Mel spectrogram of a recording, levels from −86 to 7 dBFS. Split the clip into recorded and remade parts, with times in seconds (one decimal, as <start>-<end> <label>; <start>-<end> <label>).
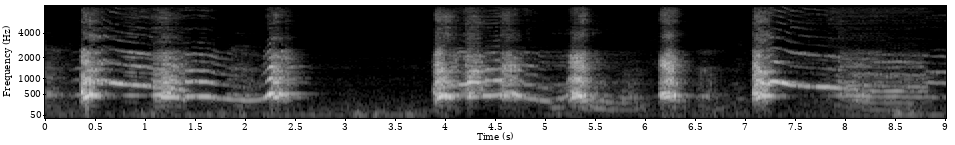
0.0-2.4 recorded; 2.4-6.7 remade; 6.7-7.8 recorded; 7.8-9.0 remade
